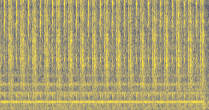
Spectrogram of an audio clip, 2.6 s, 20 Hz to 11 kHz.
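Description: A sewing machine stitches a leftover fabric strip at 2.5 stitch length with a scant quarter-inch seam, a fast, even mechanical chatter running close and continuously with no voices.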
